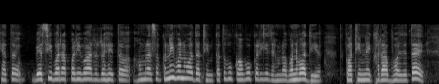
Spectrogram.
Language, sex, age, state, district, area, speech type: Maithili, female, 30-45, Bihar, Darbhanga, urban, spontaneous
